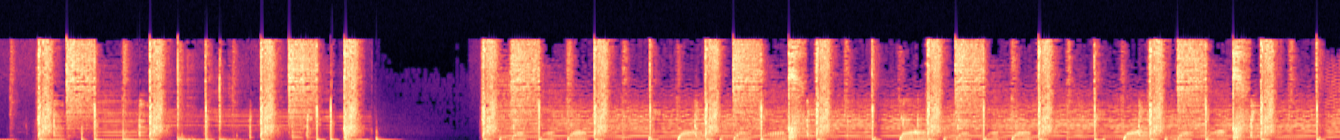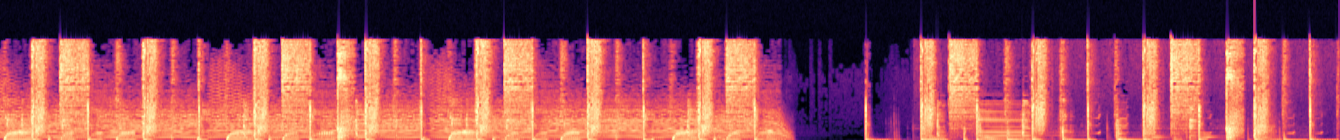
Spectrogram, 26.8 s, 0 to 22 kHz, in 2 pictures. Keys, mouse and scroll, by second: 0.5 shift+middle click, 1.2 e, 2.9 shift+middle click, 3.4 e, 7.4 click, 8.0 shift+middle click, 8.5 e, 10.0 click, 10.9 ctrl+r, 12.7 shift+middle click, 12.9-13.5 scroll up 2, 13.5 ctrl+r, 23.7 scroll down 3, 24.1-24.4 shift+middle drag, 24.4 click, 24.5 ctrl+a, 25.0-25.3 shift+scroll up 2, 25.3 Tab, 25.6 scroll down 2, 25.8-26.1 middle drag, 26.1 Tab, 26.2 click, 26.4 scroll down 2, 26.6 shift+scroll up 1, 26.6-26.8 shift+middle drag.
